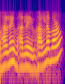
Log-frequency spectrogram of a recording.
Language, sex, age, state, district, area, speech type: Assamese, female, 60+, Assam, Dibrugarh, rural, conversation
